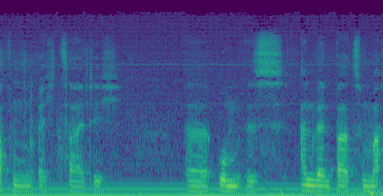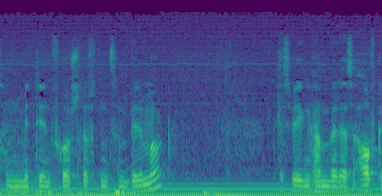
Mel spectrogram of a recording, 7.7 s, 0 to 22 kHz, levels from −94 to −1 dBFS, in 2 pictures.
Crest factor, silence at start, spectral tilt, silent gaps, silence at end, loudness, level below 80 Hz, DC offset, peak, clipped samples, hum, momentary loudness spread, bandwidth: 20 dB; 0 s; -5.5 dB/octave; none; 0 s; -29 LUFS; -38 dBFS; 2%; -10 dBFS; under 0.1%; none; 12 LU; 17 kHz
